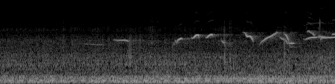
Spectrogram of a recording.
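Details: Wild Oriental magpie-robin singing vigorously, caught during trapping: a run of clear whistled notes, slurred up and down, over steady low rumbling background noise.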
